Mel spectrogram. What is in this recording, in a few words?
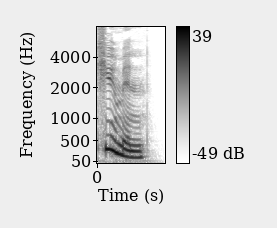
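"cumin", British English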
